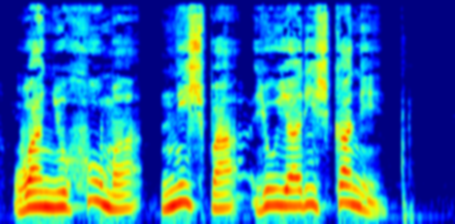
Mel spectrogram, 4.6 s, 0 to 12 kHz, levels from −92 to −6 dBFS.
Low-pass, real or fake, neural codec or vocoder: 10.8 kHz; real; none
